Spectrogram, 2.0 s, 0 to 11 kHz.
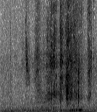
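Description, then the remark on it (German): Soft rustling and crinkling of paper in several quick bursts as pages are leafed through on a desk in search of page 3, with no voices. “Wenn ihr mich jetzt hier so blättern seht, dann kommt das daher, dass ich die Seite 3 suche.”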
